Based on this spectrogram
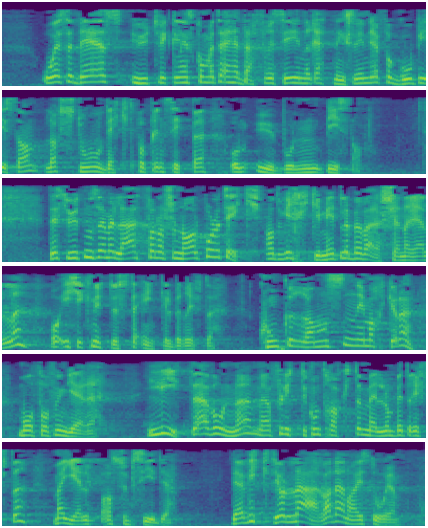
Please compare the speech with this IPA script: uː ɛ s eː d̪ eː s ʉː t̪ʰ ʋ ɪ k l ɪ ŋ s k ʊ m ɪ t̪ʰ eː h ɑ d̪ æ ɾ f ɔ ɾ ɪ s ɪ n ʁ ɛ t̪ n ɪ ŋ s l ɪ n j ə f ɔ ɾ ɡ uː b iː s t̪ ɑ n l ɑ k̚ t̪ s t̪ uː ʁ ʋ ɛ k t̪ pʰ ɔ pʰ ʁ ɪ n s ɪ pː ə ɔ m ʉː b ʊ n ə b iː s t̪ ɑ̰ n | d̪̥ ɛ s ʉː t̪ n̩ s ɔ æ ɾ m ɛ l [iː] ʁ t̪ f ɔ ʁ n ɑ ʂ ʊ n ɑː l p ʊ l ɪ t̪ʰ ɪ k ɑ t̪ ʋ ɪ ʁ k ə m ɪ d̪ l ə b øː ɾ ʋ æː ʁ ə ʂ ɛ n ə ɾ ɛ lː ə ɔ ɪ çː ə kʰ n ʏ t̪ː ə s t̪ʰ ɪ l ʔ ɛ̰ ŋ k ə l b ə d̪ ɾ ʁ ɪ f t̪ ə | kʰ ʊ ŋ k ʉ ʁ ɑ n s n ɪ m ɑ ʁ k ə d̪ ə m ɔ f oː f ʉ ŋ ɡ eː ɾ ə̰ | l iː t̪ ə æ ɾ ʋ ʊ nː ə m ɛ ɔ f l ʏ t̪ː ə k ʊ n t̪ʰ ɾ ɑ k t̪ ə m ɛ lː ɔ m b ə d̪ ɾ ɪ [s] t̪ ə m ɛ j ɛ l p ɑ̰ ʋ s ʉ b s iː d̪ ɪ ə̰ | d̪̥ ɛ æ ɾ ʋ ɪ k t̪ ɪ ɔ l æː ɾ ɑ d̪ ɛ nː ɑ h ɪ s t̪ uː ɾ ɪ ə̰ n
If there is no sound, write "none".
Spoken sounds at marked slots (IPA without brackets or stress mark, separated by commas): æː, f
